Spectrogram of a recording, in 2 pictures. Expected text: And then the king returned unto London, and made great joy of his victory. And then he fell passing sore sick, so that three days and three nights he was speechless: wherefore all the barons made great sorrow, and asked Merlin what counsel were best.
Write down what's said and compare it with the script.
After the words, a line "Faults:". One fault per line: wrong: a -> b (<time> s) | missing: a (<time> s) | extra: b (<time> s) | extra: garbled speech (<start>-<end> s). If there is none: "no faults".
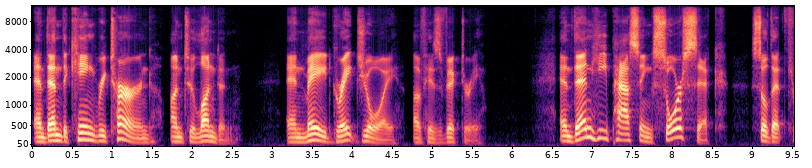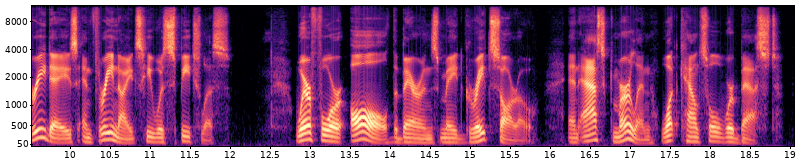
And then the king returned unto London, and made great joy of his victory. And then he passing sore sick, so that three days and three nights he was speechless: wherefore all the barons made great sorrow, and asked Merlin what counsel were best.
Faults:
missing: fell (7.2 s)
